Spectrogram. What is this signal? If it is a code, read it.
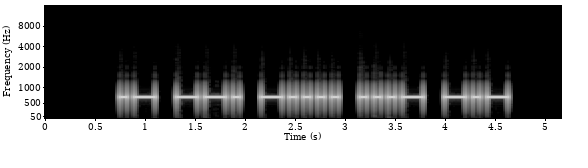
Morse code, heard as a keyed tone, about 17 wpm, 700 Hz. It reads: AG6VK
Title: USA Call Signs - 5 Characters - Repeated 3x - 17wpm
